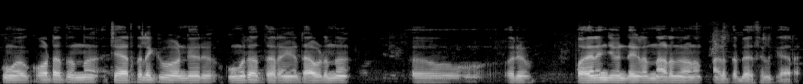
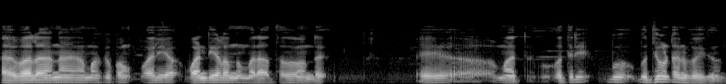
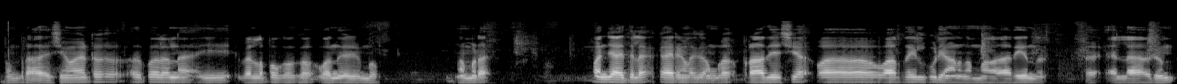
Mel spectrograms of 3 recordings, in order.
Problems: background sounds at intervals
